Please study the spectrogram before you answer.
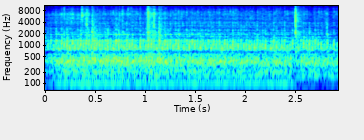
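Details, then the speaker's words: Simaru buttonhole sewing machine after a jammed linkage was freed: fast chattering run with a harsh knock as it comes to a stop. Rough stop cycle, cause unconfirmed, possibly a fibre caught in the mechanism. "cuman ini bunyi ketik ke mau stop to juga kasar ya"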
